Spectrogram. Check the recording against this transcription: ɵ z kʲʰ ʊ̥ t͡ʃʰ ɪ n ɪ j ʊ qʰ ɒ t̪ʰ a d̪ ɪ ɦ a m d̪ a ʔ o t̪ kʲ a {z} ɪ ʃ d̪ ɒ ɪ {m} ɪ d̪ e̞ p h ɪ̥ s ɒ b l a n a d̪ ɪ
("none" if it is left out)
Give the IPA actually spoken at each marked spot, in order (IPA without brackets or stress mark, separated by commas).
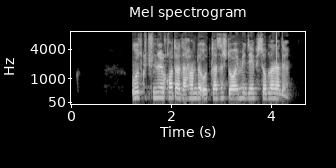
z, m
